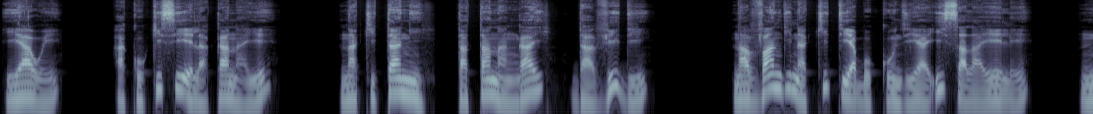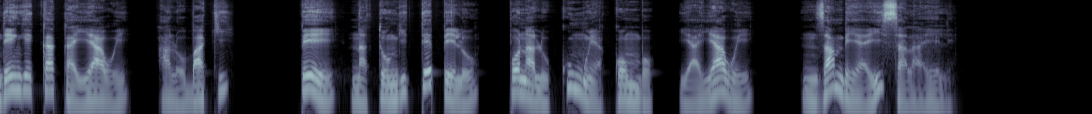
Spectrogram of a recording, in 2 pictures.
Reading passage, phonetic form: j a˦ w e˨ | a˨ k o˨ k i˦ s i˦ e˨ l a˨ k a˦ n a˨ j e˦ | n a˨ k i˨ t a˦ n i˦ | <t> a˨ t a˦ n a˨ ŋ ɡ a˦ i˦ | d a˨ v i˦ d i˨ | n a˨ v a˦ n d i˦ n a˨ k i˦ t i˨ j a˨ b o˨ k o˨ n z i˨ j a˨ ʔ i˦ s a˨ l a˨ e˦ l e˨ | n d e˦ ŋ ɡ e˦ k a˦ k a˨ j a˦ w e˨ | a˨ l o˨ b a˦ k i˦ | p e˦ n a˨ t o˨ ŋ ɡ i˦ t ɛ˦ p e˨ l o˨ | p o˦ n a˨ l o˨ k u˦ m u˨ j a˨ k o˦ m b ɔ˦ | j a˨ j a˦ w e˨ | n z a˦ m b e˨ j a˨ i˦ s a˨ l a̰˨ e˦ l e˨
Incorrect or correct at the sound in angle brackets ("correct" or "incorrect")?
correct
